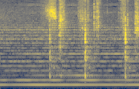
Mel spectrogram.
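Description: Santoku knife chopping a red bell pepper on a wooden cutting board: about three sharp strikes roughly half a second apart, over a steady tone of soft background music.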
